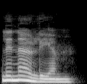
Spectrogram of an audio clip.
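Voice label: "linoleum", British English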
